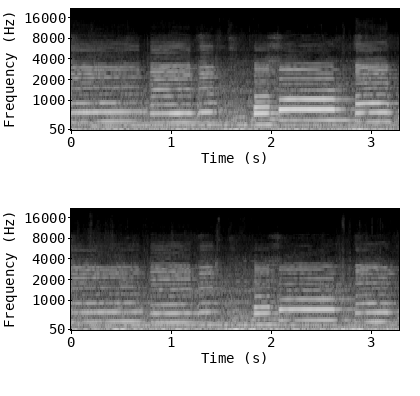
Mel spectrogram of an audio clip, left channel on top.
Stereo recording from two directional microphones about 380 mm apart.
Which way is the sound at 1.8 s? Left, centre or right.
Centre.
